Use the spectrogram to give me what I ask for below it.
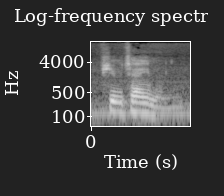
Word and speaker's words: putamen: And so if you click on the little speaker icon, he will say putamen. That's a correct alternative pronunciation.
